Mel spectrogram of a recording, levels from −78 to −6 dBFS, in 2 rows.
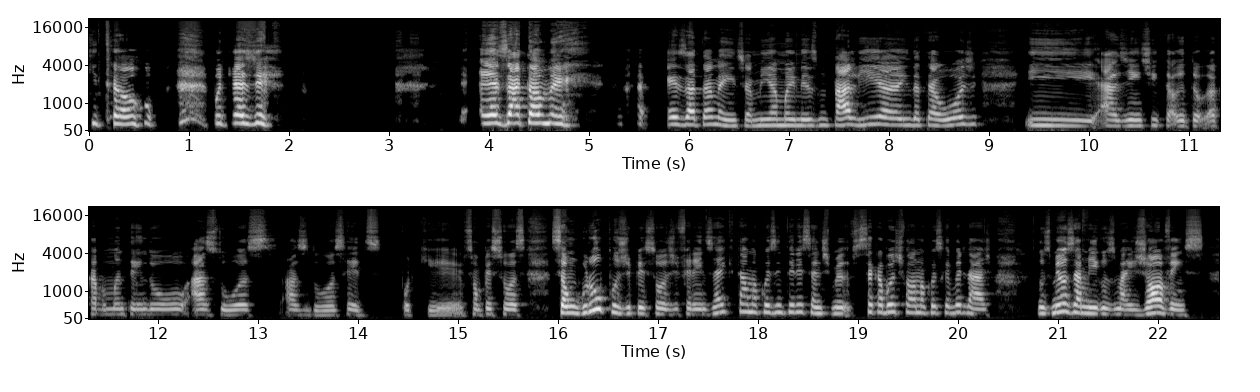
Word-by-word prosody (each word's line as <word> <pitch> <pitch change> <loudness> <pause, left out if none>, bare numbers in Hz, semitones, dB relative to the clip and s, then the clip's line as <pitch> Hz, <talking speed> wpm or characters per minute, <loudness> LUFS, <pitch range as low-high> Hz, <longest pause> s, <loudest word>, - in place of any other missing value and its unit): Então, 265 -1 +3 0.7
porque 290 -1 +2
a 290 - +11
gen 280 0 +5 1.9
E 350 -5 -1
exatamen 295 -2 +8 1.0
exatamente, 240 -4 0
a 200 - -5
minha 215 +1 -2
mãe 220 0 -2
mesmo 215 +1 -5
tá 225 +1 +6
ali 245 +2 0
ainda 230 -3 0
até 220 0 -2
hoje 250 +5 -3 0.5
e 210 -3 -5
a 200 -1 0
gente 200 +2 -5
então 205 -1 -9
então 190 0 -6
eu - - -7
acabo 190 -2 -7
mantendo 185 -1 -8
as 175 0 -2
duas 175 +1 -6
as 170 -2 -8
duas 160 0 -9
redes, 160 -5 -9 0.2
porque 80 +1 -10
são 180 -2 -9
pessoas 180 -2 -4 0.3
são 230 -2 +4
grupos 255 0 +2
de 215 - -5
pessoas 205 -3 -3
diferentes. 180 +2 -7
Aí 245 +3 -2
que 260 - -25
tá 275 - -3
uma 260 -1 -3
coisa 255 -1 -3
interessante, 250 -4 -4
me 210 0 -1
você 265 - -4
acabou 260 0 0
de 265 - -8
falar 245 -2 -3
uma 235 -1 -4
coisa 235 -1 -6
que 240 - -6
é 225 - -9
verdade. 225 -8 -2 0.5
Os 215 -1 -2
meus 265 +2 +3
amigos 210 -5 +1
mais 175 -2 -3
jovens, 190 - +2
220 Hz, 155 wpm, -23 LUFS, 185-250 Hz, 1.9 s, a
